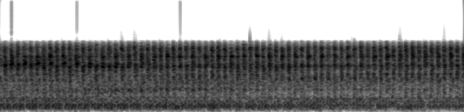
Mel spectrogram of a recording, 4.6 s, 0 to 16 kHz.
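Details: Toyota 22RE engine at steady idle: sharp, even knock about four per second; owner unsure whether it comes from the rocker assembly or deeper in the block.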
